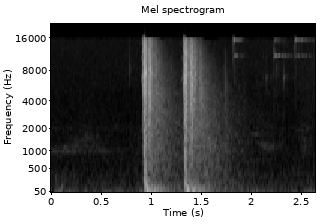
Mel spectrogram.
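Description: A rifle fires two loud shots that echo.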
